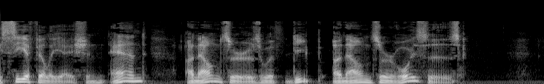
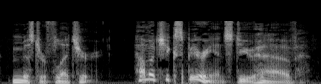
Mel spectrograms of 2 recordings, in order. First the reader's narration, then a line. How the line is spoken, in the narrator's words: he asked, very kindly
